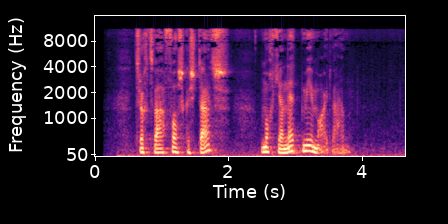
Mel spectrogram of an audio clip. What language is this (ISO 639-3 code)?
fry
